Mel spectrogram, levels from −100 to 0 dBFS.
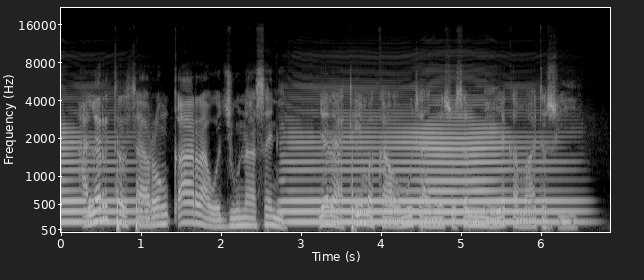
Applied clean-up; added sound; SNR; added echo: none; Wind instrument, woodwind instrument; -2 dB; none.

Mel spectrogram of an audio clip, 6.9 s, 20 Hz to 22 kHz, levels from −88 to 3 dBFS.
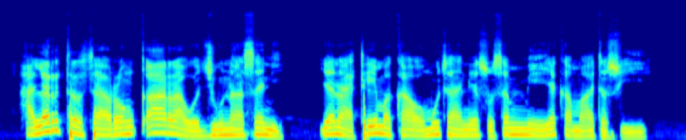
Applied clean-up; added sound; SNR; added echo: none; none; none; none.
